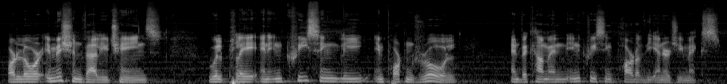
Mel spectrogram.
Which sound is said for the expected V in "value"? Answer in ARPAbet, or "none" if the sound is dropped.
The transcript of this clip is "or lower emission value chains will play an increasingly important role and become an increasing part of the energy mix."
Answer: V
